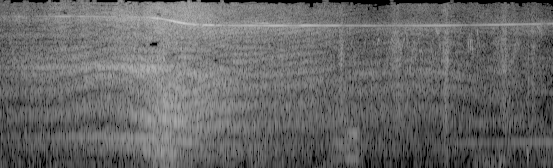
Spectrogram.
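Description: Toy airplane flying overhead outdoors, a whining motor hum whose pitch sweeps as it passes close, swelling and then fading slightly, with voices faintly in the background.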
